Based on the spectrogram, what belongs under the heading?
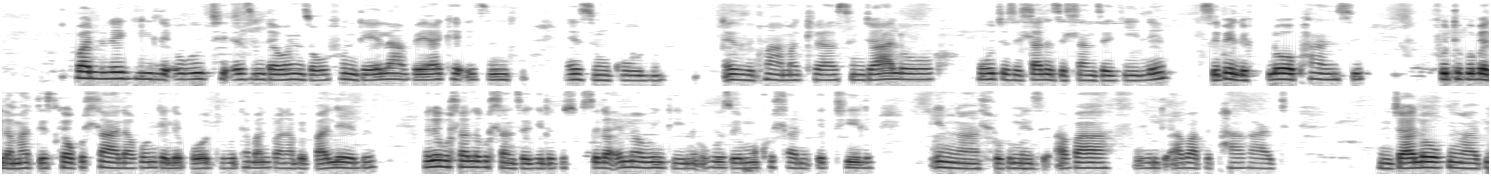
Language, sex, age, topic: North Ndebele, female, 18-24, education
